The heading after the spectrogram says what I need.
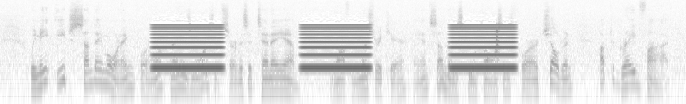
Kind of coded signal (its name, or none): ship horn signal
